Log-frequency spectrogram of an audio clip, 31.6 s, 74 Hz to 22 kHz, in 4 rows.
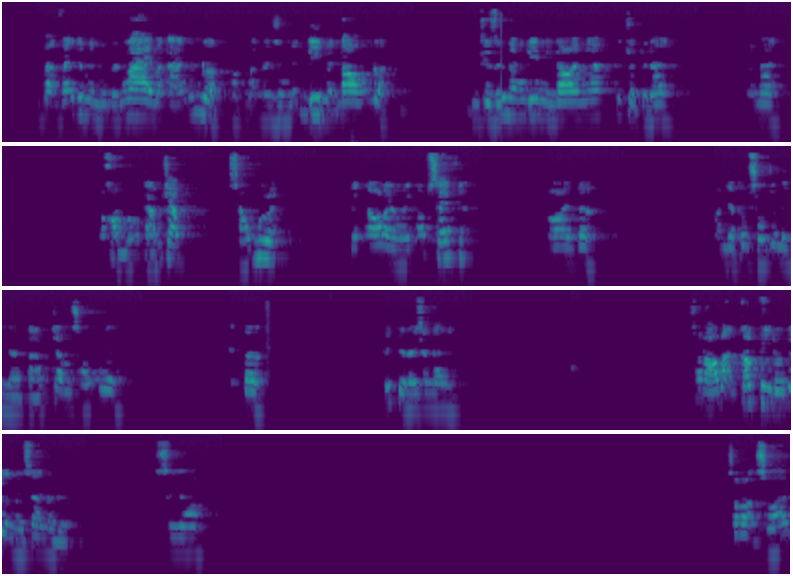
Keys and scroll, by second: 3.1 Escape, 14.2 space, 16.3 typing, 17.6-18.6 typing, 22.4 space, 25.4-26.5 typing, 30.5 space.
